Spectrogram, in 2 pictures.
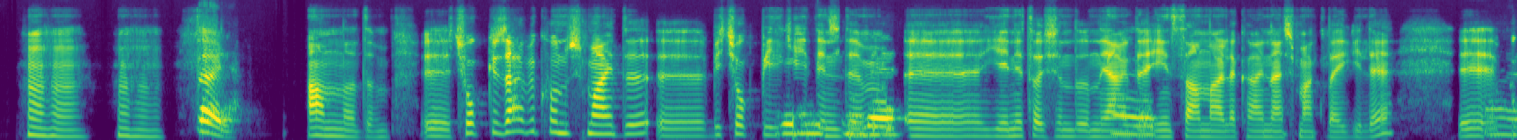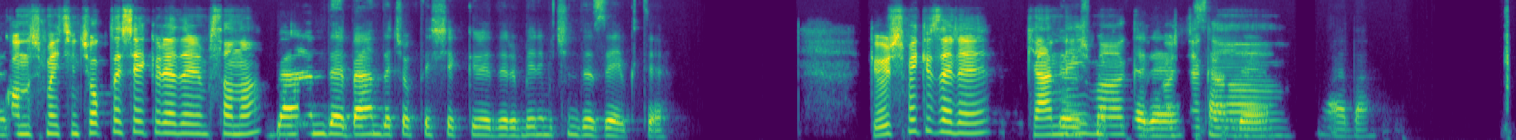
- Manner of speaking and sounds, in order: other background noise
- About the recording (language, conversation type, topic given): Turkish, podcast, Yeni taşındığın bir yerde insanlarla nasıl kaynaşırsın, hangi ipuçlarını önerirsin?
